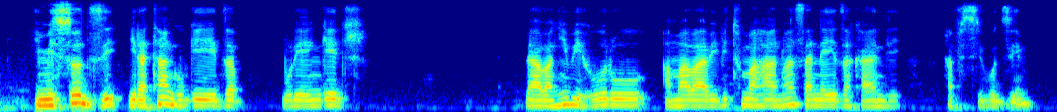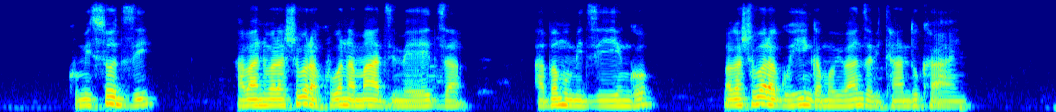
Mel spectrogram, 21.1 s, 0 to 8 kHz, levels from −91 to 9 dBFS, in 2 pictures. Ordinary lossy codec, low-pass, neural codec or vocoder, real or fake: Opus, 24 kbps; 7.2 kHz; none; real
